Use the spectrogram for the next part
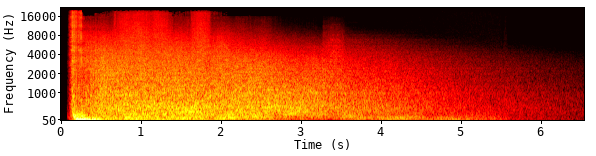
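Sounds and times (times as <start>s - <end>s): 
loud cinematic impact: 0.1s - 5.2s.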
